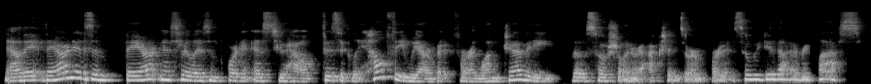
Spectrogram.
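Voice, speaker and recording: A woman who founded a fitness company, talking in an upbeat, rapid-fire way and laughing often as a podcast guest. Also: fairly low pitch, expressive, gravelly, dark tone. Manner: rapid-fire talker who calls herself an auctioneer. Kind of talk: conversational interview. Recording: roomy echo.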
